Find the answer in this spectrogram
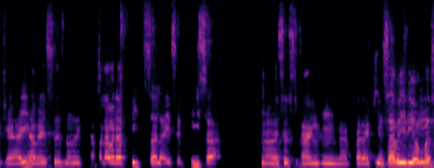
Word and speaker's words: pizza: palabra parte del español por ende se va a pronunciar como la pronunciación italiana así que la variación pizza cuando vemos dos zetas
